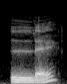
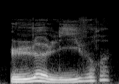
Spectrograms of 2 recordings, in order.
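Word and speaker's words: les: just write leave and then you put S at the end but then you don't pronounce it so it's quite interesting uh in this example here because if you listen carefully Le so the only way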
